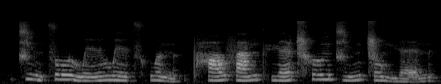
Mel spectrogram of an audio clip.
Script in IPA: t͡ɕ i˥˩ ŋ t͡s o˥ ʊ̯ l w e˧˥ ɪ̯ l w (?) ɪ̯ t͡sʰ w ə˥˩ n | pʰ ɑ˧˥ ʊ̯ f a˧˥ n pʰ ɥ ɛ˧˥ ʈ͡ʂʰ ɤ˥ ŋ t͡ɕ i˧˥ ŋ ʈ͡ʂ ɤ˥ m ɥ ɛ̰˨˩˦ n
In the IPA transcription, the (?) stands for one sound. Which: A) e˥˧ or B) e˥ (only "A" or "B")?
A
